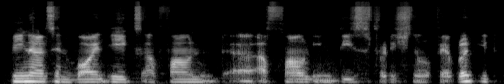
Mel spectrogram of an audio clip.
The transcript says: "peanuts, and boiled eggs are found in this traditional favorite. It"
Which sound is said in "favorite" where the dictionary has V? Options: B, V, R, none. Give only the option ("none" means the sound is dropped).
B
